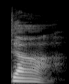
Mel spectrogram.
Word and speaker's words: da: the word for good is da spelt da it sounds exactly like the word you'll have heard Russian characters use in cold war movies except in Russian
